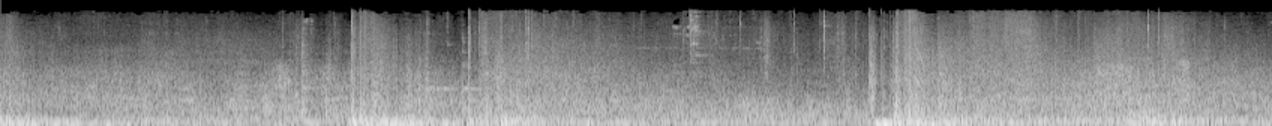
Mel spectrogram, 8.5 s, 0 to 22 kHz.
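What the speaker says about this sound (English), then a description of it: "Grenade out!" Grenade blasts and booming explosions in the Battlefield 1 battlefield, with two heavy broadband thumps landing about three seconds apart over a constant roar of gunfire and combat noise, with voices mixed in.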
